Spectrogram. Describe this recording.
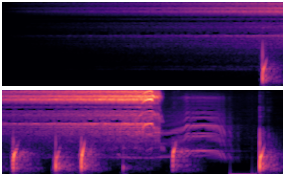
PortalShutdown Ending
Part of a series of portal sound effects created for a radio theater fantasy series. This is the sound added to the continuous portal sound to create an end to that loop. The continuous sound is in my "backgrounds" pack.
